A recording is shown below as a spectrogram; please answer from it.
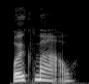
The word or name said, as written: rygmarv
